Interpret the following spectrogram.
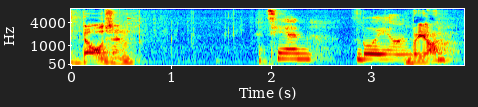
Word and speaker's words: Bouillon: Bouillon? Yeah, I think 2 L's makes that. Y sound?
